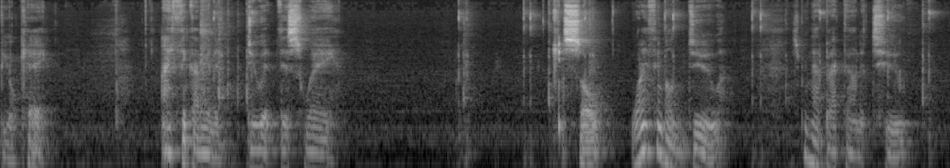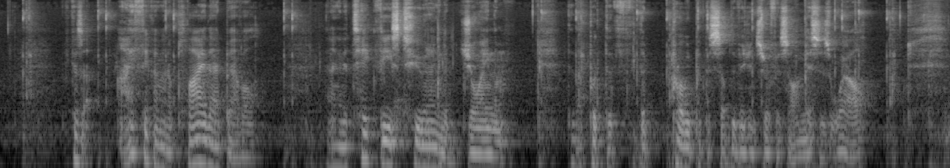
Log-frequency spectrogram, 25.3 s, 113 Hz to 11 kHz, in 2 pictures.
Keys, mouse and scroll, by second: 3.4-5.2 middle drag, 7.0 click, 7.5-12.5 middle drag, 13.3 middle click, 14.0-18.2 drag, 18.5 ctrl+j, 19.9-21.9 middle drag, 23.3 Tab.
